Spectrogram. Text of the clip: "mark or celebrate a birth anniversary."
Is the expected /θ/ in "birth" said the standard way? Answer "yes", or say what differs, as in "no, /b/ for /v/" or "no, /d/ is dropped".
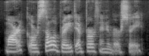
yes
